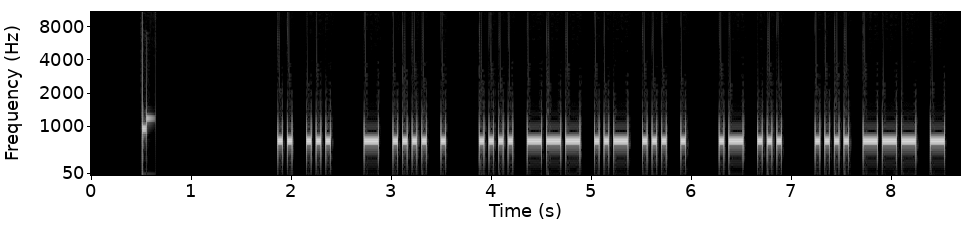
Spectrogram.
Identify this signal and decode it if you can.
Morse code, heard as a keyed tone, about 25 wpm, 700 Hz. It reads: IS THE HOUSE AS HOT
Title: Sentences from Top 1000 Words - Review Part 4 - 25wpm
